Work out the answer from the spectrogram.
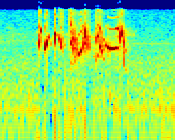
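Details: Short phrase from a goldfinch song for teaching young birds, a burst of tinkling, liquid twitters just under a second long.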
